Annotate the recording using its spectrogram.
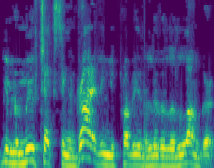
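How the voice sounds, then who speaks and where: Here a man talks in a South African accent, his voice somewhat breathy. His pitch is medium, with ordinary pitch variation. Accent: South African, retained. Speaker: doctor, obesity and metabolic health specialist. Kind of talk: interview.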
